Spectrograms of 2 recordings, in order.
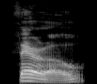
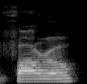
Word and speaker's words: farro: Specifically in Italy, Emmer known there as Pharaoh. Most people today will say pharaoh, but it if you look in the dictionary, it's actually farro.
